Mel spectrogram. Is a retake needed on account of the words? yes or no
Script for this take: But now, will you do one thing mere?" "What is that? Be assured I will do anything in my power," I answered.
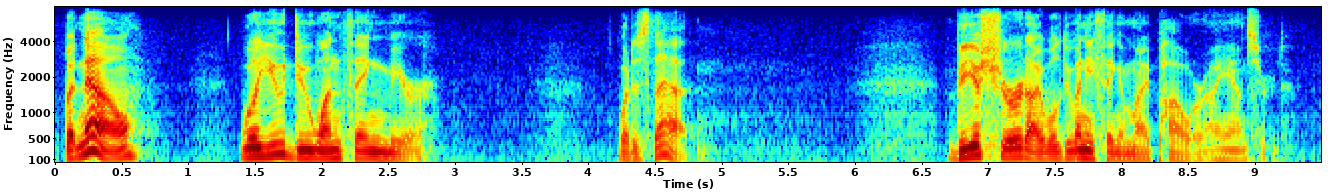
no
